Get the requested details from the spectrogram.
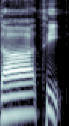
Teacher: सा को ज़बान की नोक से पढ़ना है , सा की ज़ेर को लंबा नहीं खींचना, रॉ को पुर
